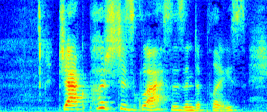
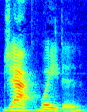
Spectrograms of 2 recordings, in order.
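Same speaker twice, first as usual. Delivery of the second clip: plain reading voice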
